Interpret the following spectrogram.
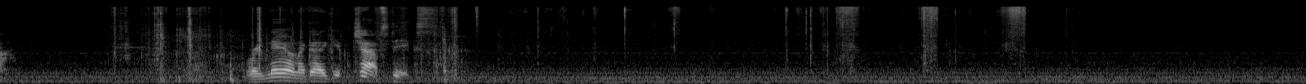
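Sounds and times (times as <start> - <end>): packaging rustling and scraping: 1.1 - 2.7, 7.8 - 10.3.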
